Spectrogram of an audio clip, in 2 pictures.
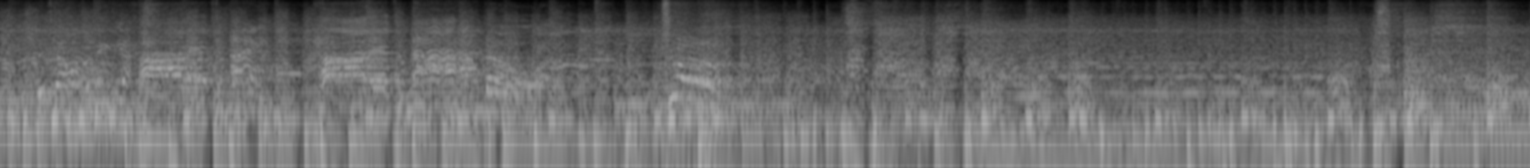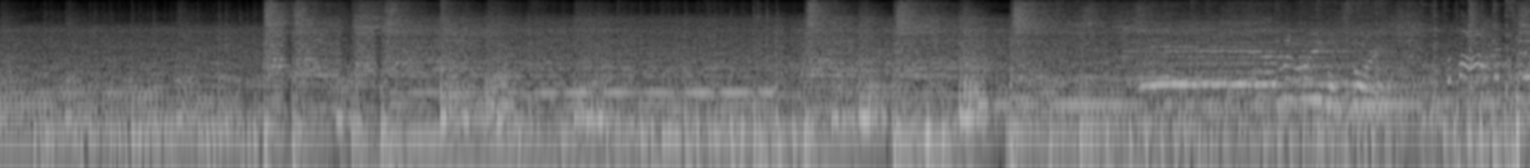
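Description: A live rock band playing: electric guitar and drum kit, with singing at times.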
